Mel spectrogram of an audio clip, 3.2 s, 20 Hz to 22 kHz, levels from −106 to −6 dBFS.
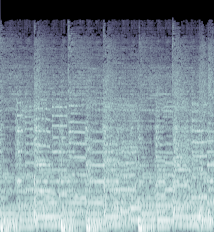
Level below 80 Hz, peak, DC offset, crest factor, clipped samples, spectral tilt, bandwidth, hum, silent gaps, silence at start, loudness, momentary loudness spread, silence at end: -22 dBFS; 0 dBFS; under 0.1%; 12 dB; under 0.1%; -5 dB/octave; 16.5 kHz; none; none; 0 s; -13 LUFS; 1 LU; 0 s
